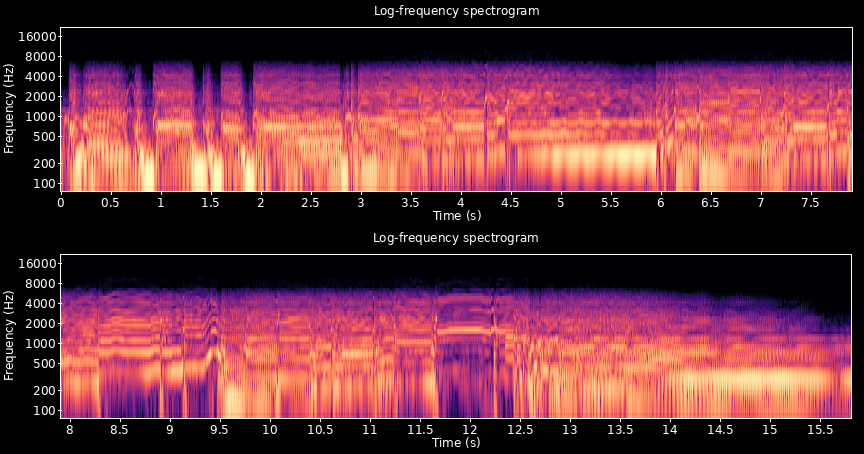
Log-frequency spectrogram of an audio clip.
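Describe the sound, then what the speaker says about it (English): An electric guitar plays a melodic phrase through a tube-driven distortion device with full gain, giving a loud, sustained, warm and thick overdriven tone with singing held notes and a ringing final chord. "it's a tube-driven distortion device, so it has another really nice, warm, fat quality to it"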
